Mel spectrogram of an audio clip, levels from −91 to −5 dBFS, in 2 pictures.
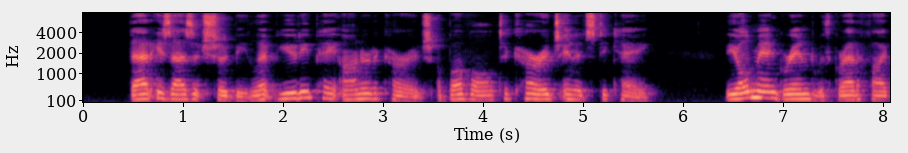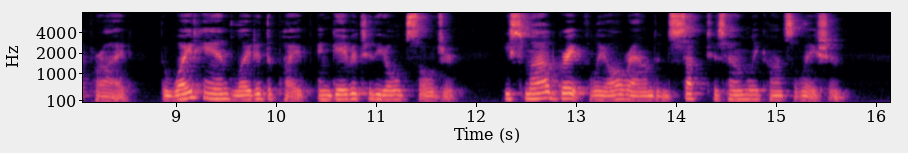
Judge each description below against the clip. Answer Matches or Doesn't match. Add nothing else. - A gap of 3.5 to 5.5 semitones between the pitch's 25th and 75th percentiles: Doesn't match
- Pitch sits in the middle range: Matches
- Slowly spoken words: Doesn't match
